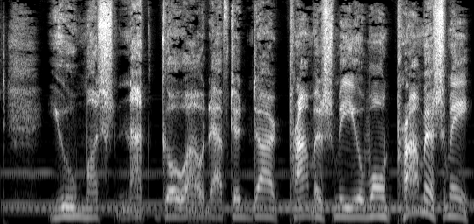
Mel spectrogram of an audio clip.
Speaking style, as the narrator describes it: She cried with her face in her hands, then grabbed me by the shirt and hissed

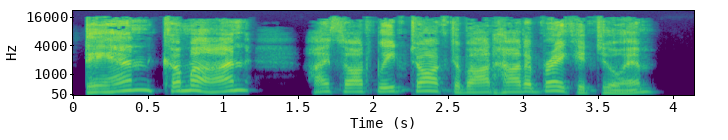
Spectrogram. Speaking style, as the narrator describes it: Mom squealed

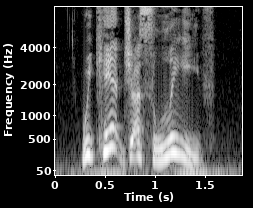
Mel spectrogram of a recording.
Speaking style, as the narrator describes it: yelled Joseph

